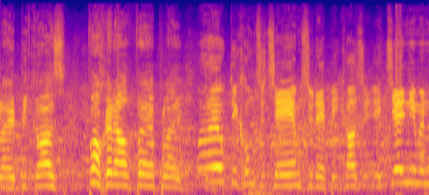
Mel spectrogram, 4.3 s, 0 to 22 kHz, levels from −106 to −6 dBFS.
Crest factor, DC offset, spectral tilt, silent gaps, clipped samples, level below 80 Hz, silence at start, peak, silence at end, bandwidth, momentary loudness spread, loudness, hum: 18 dB; under 0.1%; -2.5 dB/octave; none; under 0.1%; -50 dBFS; 0 s; 0 dBFS; 0 s; 19 kHz; 10 LU; -17 LUFS; none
